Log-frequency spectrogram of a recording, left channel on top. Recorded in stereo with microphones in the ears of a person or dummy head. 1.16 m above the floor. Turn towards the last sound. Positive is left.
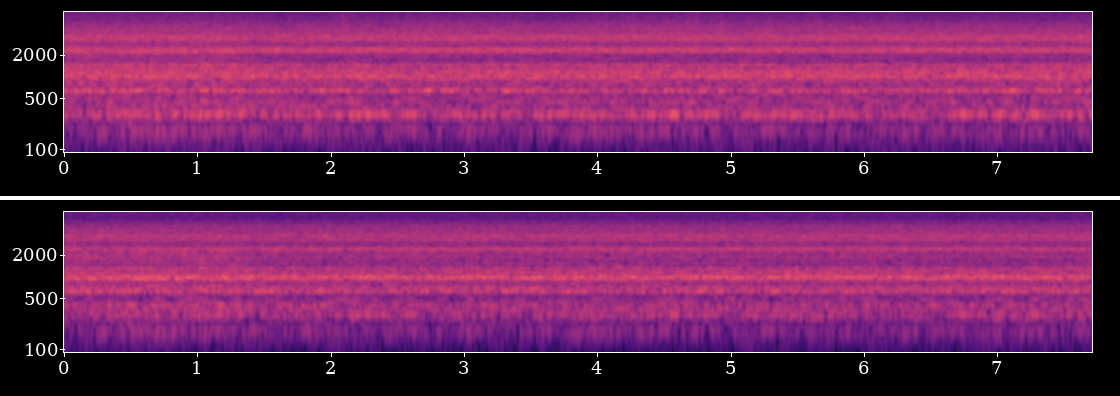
turn(degrees=-40)  # may be behind; listen again after turning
